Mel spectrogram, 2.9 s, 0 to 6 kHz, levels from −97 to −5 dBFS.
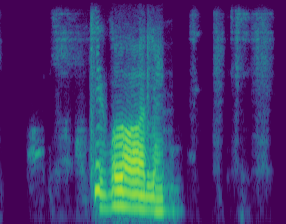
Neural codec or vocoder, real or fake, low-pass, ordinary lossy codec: codec, 16 kHz in and 24 kHz out, 0.6 kbps, FireRedTTS-2 codec; fake; 5.4 kHz; Opus, 32 kbps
